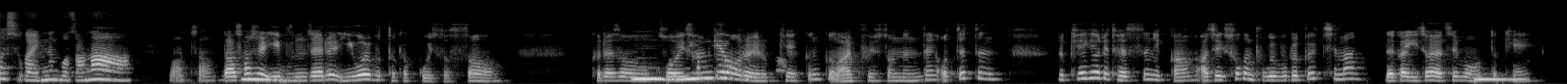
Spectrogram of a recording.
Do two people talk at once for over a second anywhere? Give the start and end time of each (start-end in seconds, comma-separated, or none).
6.3-7.5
